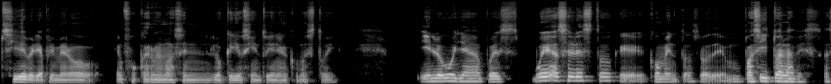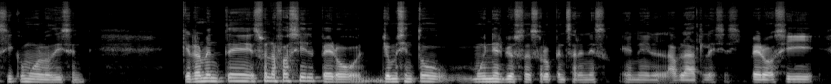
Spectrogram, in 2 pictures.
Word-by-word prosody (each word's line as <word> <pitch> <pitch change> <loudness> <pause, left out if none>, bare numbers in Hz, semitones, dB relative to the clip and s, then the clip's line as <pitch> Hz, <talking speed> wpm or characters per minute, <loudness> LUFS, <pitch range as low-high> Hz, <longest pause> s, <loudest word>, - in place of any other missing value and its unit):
sí 125 - +1
debería 105 -4 +4
primero 105 -2 -3
enfocarme 110 0 -3
más 105 +1 -2
en 100 0 -6
lo 105 - -3
que 100 - -2
yo 100 - -1
siento 100 0 -3
y - - -1
en 100 - -2
el 95 +1 -5
cómo - - -10
estoy. - - -9 0.8
Y 140 - +1
luego 145 +1 +5
ya, 140 -1 +1
pues, 130 -1 -2
voy 180 +3 +6
a - - +6
hacer 180 0 +4
esto 180 -1 0
que - - -3
comentas, 130 +1 -3
lo - - -1
de - - -2
"un 125 0 -8
pasito 150 +2 +4
a - - +7
la 135 -1 +4
vez", 125 -1 -9
así 130 0 -5
como 130 -2 0
lo 110 -1 +1
dicen, 110 +1 -4 0.9
que 130 - +1
realmente 150 +1 +3
suena 155 +1 +2
fácil, 160 0 +1
pero 125 -4 +2 0.2
yo 130 -5 +5
me 130 - +3
siento 135 +1 +1
muy 125 -1 -2
nervioso 125 -2 +3
de - - +1
solo 120 0 -1
pensar 110 -1 -4
en 110 - -7
eso, 110 - -7
en 110 0 -9
el 105 -1 -6
hablarles 100 0 -3
y - - -23
así, - - -15
pero 115 -1 +4
sí, 120 0 -1
125 Hz, 210 wpm, -22 LUFS, 110-145 Hz, 0.9 s, a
